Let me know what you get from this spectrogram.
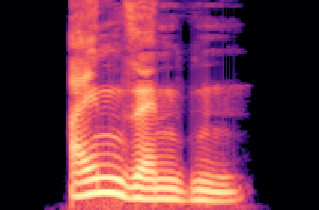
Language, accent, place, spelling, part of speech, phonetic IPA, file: German, Germany, Berlin, einsenden, verb, [ˈaɪ̯nˌzɛndn̩], De-einsenden.ogg
- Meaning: to send in, submit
